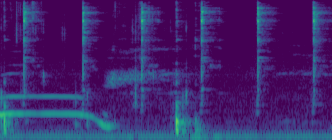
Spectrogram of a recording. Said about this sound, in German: Ich rühre jetzt einfach mal kurz schon mal atmosphärisch am Mikro um, weil wenn man nicht umrührt, sieht man diesen Drink immer an, wie viel Butter er drin hat.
